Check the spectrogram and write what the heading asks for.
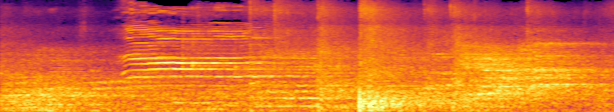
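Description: Sounds of an indoor badminton doubles match: a drawn-out high squeal about a second in, then one sharp smack about three and a half seconds in, the loudest sound, over a steady murmur of spectator chatter echoing in the hall.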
